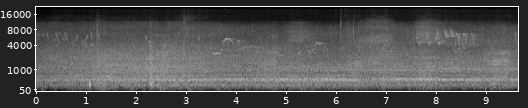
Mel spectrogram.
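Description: Honey bees buzz steadily and densely during a hive inspection, a constant close drone with occasional louder individual bees passing near, and nobody speaking.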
